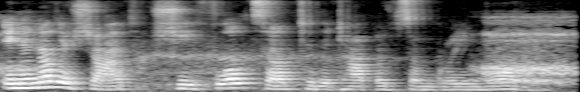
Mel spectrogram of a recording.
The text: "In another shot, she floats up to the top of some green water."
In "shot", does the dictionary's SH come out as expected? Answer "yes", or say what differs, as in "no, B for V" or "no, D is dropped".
yes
